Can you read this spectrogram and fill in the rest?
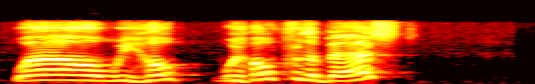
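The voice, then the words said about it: Larry Scott impression. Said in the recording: “Your Larry Scott impression gets better every season, I swear.”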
